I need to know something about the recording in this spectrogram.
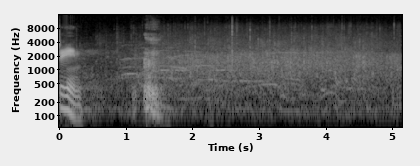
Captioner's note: audience claps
